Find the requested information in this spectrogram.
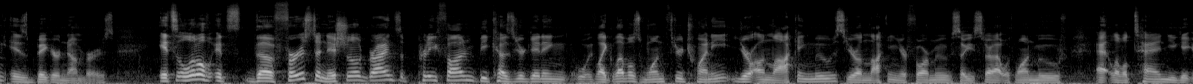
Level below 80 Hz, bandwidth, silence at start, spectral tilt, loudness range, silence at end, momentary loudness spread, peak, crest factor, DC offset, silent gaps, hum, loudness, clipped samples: -44 dBFS; 19.5 kHz; 0 s; -5 dB/octave; 5 LU; 0 s; 9 LU; -6 dBFS; 22 dB; under 0.1%; none; none; -28 LUFS; under 0.1%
